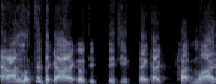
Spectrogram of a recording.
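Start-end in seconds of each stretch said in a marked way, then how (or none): 1.1-2.9 put-on joking, teasing tone, much lower pitch. Retelling how they questioned the counter worker about cutting in line: retelling a joking question. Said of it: "I said it kind of like jokingly".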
